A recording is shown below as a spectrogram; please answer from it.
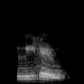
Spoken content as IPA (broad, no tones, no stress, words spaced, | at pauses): lizɛu̯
